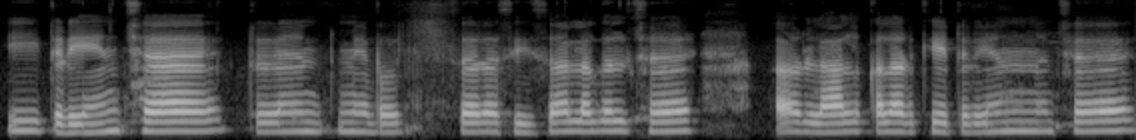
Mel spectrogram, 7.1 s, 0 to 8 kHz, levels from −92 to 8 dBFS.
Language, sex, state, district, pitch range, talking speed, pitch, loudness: Magahi, female, Bihar, Samastipur, 195-210 Hz, 135 wpm, 200 Hz, -27 LUFS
